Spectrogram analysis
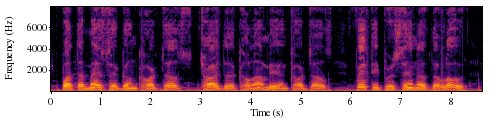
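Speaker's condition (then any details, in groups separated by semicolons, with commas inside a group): ALS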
